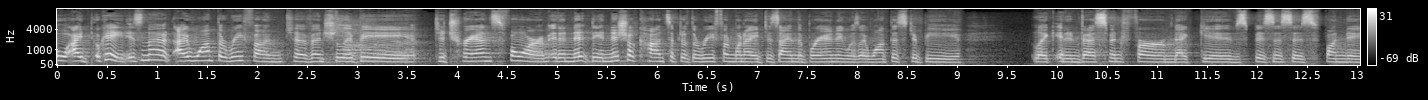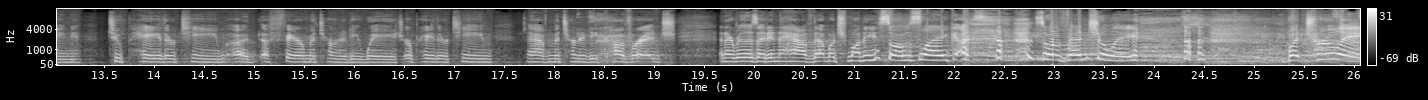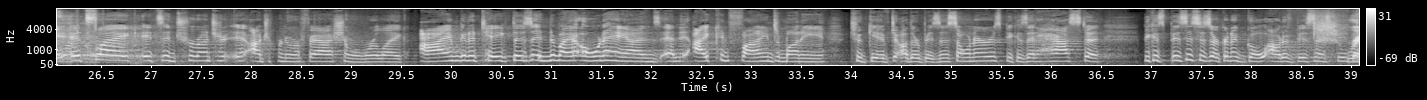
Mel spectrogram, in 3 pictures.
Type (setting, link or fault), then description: setting, live audience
